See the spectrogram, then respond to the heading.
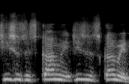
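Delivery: put-on a kid yelling out, high-pitched. Retelling a client's past-life memory as a boy: imitating someone yelling. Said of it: "he started yelling".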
